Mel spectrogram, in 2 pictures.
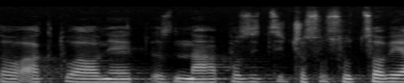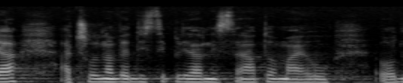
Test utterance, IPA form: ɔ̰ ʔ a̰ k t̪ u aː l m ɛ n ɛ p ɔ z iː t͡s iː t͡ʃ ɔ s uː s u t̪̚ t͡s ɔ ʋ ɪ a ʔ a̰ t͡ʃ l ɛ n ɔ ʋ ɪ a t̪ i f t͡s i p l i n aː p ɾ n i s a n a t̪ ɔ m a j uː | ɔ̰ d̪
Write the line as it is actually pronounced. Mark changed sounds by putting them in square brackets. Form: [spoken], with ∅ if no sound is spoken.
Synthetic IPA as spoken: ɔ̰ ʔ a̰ k t̪ u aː l [ɲ] ɛ n [a] p ɔ z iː t͡s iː t͡ʃ ɔ s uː s u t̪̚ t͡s ɔ ʋ ɪ a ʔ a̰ t͡ʃ l ɛ n ɔ ʋ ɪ a [d̪] i [s] t͡s i p l i n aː [∅] ɾ n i s a n a t̪ ɔ m a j uː | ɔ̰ d̪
